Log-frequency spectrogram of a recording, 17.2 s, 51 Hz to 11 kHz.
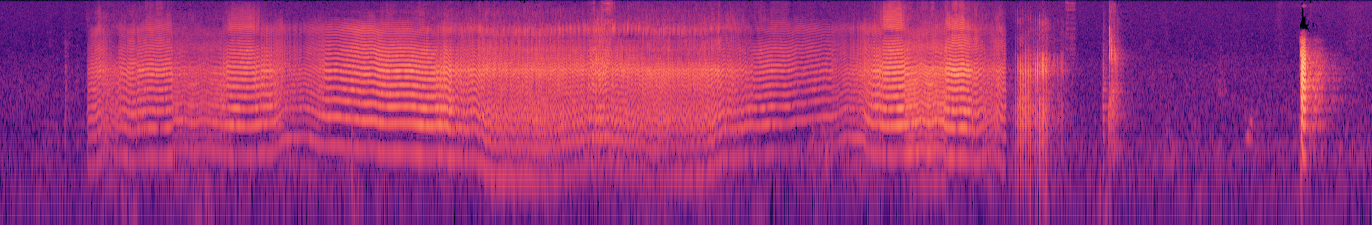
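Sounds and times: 
fart: 1.1s - 14.2s.

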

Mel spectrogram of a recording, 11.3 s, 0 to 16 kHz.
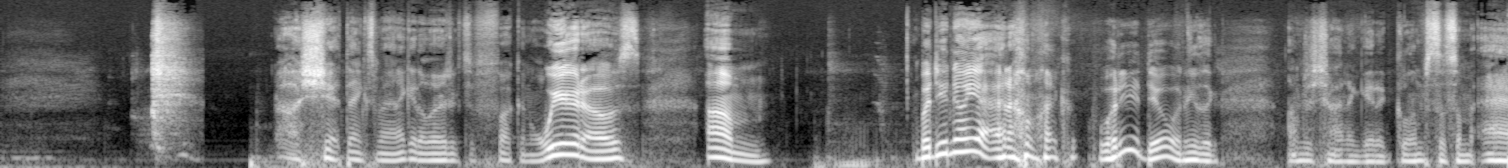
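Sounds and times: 
person mimicking a loud sneeze: 1.1s - 1.6s
speech: 2.2s - 5.8s, 6.8s - 11.2s.

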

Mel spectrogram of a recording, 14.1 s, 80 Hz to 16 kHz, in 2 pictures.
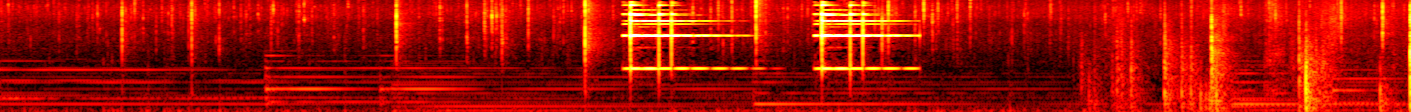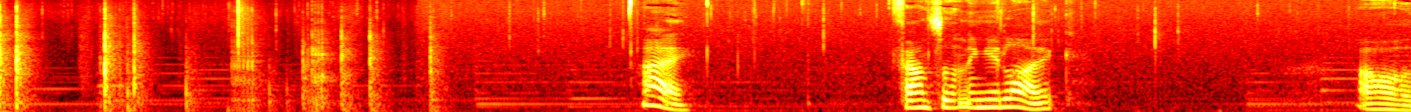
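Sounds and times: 
shop counter bell dinging: 3.1s - 4.6s
soft thumps and shuffling knocks: 5.4s - 9.4s
speech: 10.3s - 10.6s, 11.6s - 12.5s, 13.8s - 14.1s.

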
